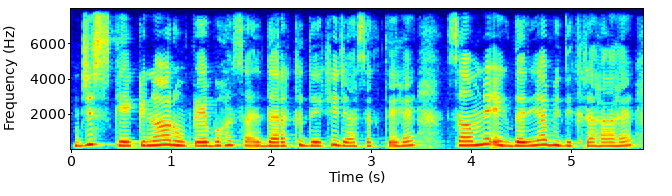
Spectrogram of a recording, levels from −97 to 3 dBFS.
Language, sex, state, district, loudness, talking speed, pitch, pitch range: Hindi, female, Uttar Pradesh, Lalitpur, -15 LUFS, 180 wpm, 225 Hz, 210-245 Hz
